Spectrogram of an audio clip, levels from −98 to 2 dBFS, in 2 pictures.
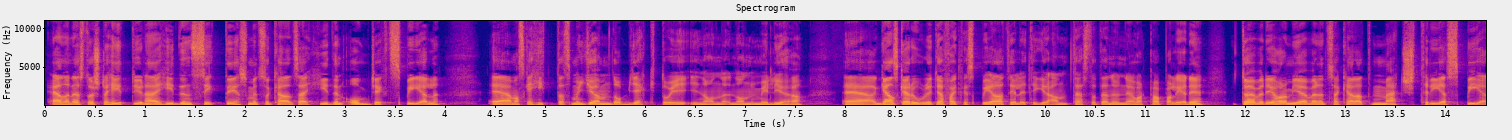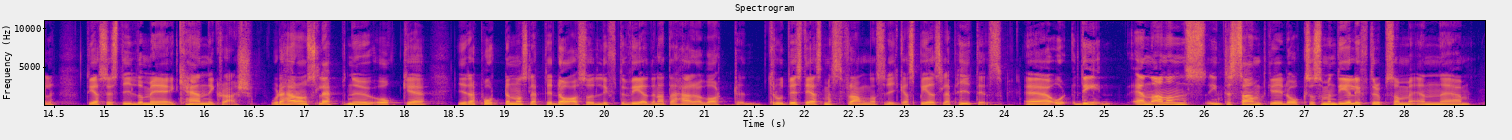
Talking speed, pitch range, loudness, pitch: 235 wpm, 100-135 Hz, -21 LUFS, 115 Hz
